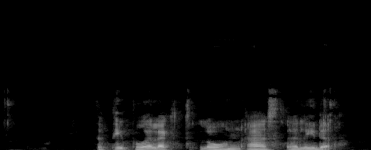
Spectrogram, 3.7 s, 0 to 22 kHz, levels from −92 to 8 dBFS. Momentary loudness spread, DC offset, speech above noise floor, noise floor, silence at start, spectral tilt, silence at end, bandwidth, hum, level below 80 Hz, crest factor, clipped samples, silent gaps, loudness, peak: 10 LU; under 0.1%; 53 dB; -85 dBFS; 0.95 s; -6.5 dB/octave; 0.4 s; 9.2 kHz; none; -56 dBFS; 20 dB; under 0.1%; none; -33 LUFS; -14 dBFS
